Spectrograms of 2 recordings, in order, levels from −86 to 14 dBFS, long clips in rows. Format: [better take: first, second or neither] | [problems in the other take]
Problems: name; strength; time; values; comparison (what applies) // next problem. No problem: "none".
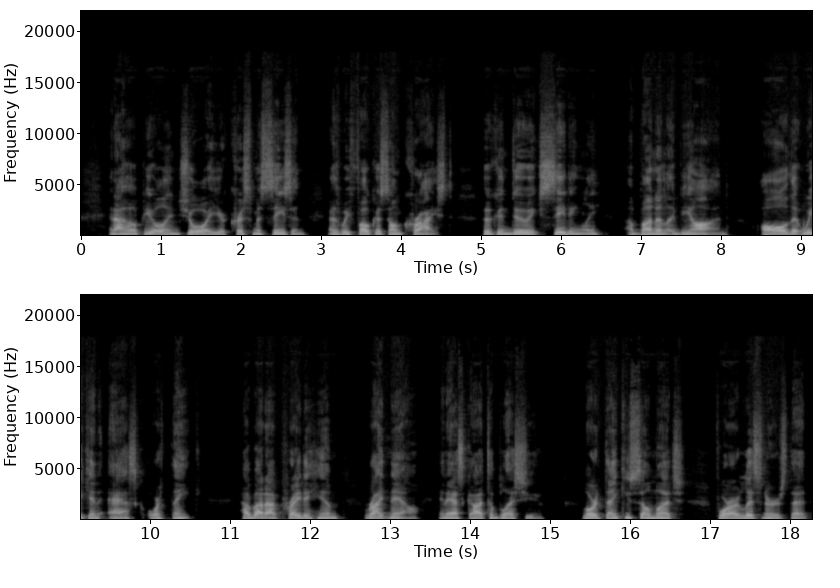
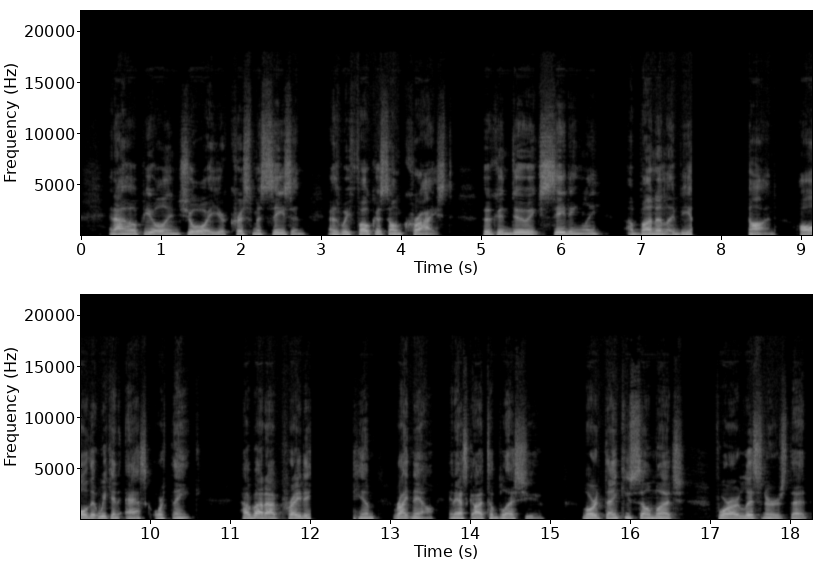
first | audio freezing; at 7.5 s for 0.5 s and at 12 s for 0.5 s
